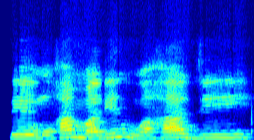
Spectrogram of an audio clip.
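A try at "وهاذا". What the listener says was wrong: Wahada. Wahada. Bukan hadi.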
